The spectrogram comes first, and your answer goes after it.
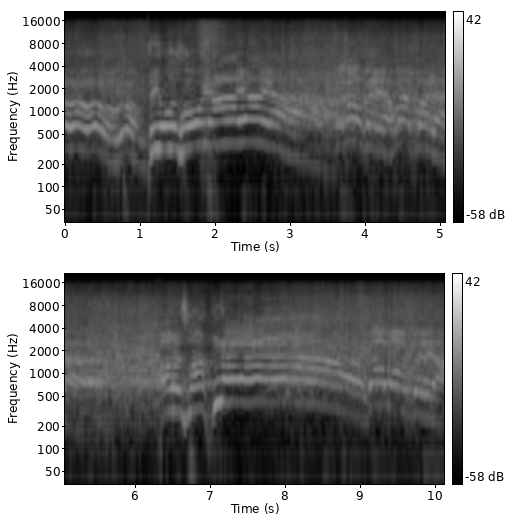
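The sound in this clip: Loud screaming comes from a recording played as a sleep sound: long, continuous wailing screams with sliding, wavering pitch that keep going without pause for about ten seconds.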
